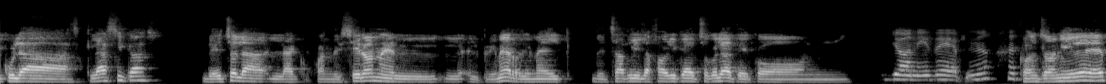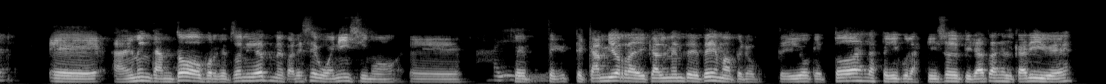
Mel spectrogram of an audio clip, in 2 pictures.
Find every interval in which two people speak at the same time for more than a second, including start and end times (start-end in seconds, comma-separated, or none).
none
